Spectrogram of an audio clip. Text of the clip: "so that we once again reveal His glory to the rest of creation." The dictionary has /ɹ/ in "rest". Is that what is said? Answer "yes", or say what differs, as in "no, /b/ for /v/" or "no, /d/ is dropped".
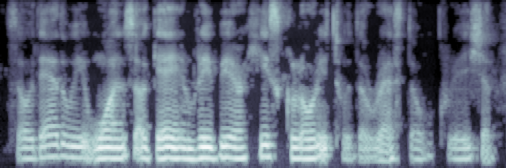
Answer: yes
